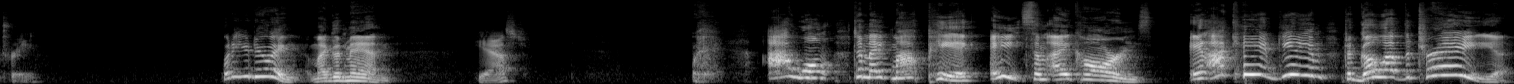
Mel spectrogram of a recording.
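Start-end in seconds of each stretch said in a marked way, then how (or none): 2.2-4.0 much higher, louder call; high questioning voice. Acted. Lover questions pig man. 7.7-15.0 much higher, louder and slow; slow high bumpkin voice; high silly fool. Acted. Pig man explains himself.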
